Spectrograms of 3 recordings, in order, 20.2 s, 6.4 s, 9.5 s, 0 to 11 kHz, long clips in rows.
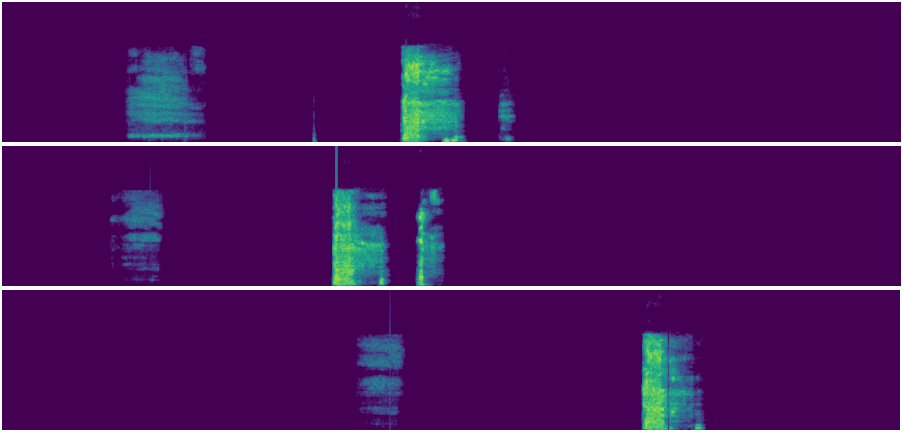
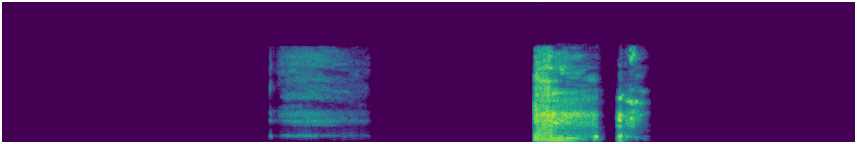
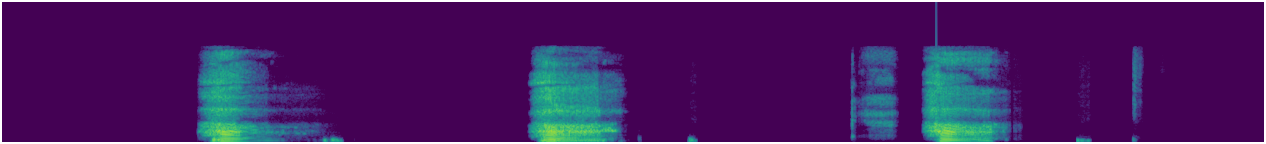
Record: three_cough_length: 20.2 s
three_cough_amplitude: 32767
three_cough_signal_mean_std_ratio: 0.15
cough_length: 6.4 s
cough_amplitude: 28428
cough_signal_mean_std_ratio: 0.23
exhalation_length: 9.5 s
exhalation_amplitude: 22765
exhalation_signal_mean_std_ratio: 0.28
survey_phase: alpha (2021-03-01 to 2021-08-12)
age: 18-44
gender: Male
wearing_mask: 'No'
symptom_cough_any: true
symptom_new_continuous_cough: true
symptom_shortness_of_breath: true
symptom_fatigue: true
symptom_onset: 3 days
smoker_status: Never smoked
respiratory_condition_asthma: false
respiratory_condition_other: false
recruitment_source: Test and Trace
submission_delay: 1 day
covid_test_result: Positive
covid_test_method: RT-qPCR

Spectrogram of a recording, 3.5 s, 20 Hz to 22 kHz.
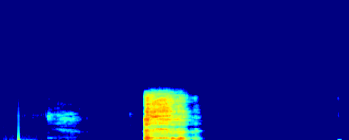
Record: cough_length: 3.5 s
cough_amplitude: 3931
cough_signal_mean_std_ratio: 0.25
survey_phase: beta (2021-08-13 to 2022-03-07)
age: 45-64
gender: Male
wearing_mask: 'No'
symptom_runny_or_blocked_nose: true
symptom_sore_throat: true
symptom_headache: true
symptom_onset: 3 days
smoker_status: Ex-smoker
respiratory_condition_asthma: false
respiratory_condition_other: false
recruitment_source: Test and Trace
submission_delay: 2 days
covid_test_result: Positive
covid_test_method: RT-qPCR
covid_ct_value: 20.0
covid_ct_gene: N gene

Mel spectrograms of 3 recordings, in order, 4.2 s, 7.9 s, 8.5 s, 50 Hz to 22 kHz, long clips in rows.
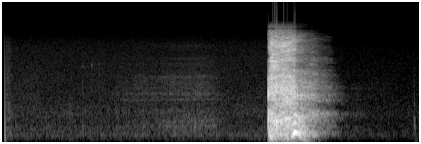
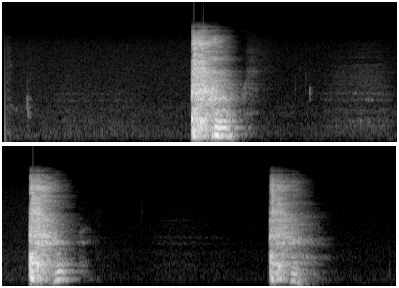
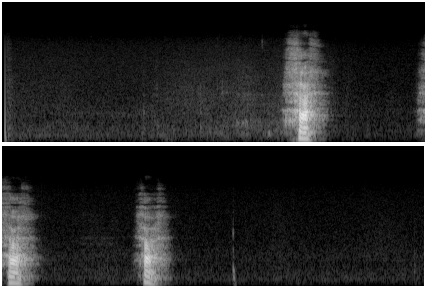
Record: cough_length: 4.2 s
cough_amplitude: 32678
cough_signal_mean_std_ratio: 0.24
three_cough_length: 7.9 s
three_cough_amplitude: 27780
three_cough_signal_mean_std_ratio: 0.25
exhalation_length: 8.5 s
exhalation_amplitude: 17258
exhalation_signal_mean_std_ratio: 0.17
survey_phase: beta (2021-08-13 to 2022-03-07)
age: 65+
gender: Male
wearing_mask: 'No'
symptom_none: true
smoker_status: Ex-smoker
respiratory_condition_asthma: false
respiratory_condition_other: false
recruitment_source: REACT
submission_delay: 2 days
covid_test_result: Negative
covid_test_method: RT-qPCR
influenza_a_test_result: Negative
influenza_b_test_result: Negative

